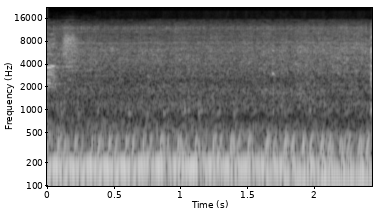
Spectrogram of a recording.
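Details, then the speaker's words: 3UZ-FE VVT-i V8 with 5-speed auto in USDM Lexus IS300, new plug-and-play harness: deep even rumble, steady low pulses, no misses or knocks, no exhaust fitted; idles smoothly. "and there you go so now she's running all nice and sweet"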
